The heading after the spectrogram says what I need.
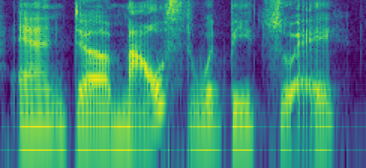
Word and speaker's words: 嘴: Okay, so 嘴, that's the third tone. Yeah. And 巴 there is the light tone. So 嘴巴.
